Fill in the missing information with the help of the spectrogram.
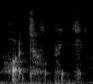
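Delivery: breathy whispered repeat. Shown as a demonstration. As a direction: whisper it back.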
